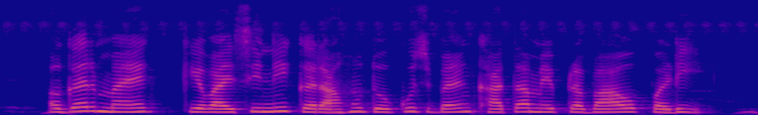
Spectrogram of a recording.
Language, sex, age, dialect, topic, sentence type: Chhattisgarhi, female, 18-24, Northern/Bhandar, banking, question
